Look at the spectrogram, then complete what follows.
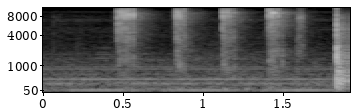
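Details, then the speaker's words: Pittsburg Pro thumbwheel hand ratchet after oil was applied down the channel to get the ball moving: five crisp, light, even clicks at about two per second, free of grinding, so the ratchet now works smoothly. "they sound much better and will last a"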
